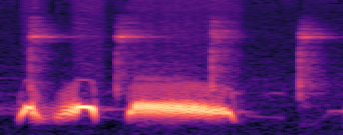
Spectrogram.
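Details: Thổ-voiced spotted dove cooing to trigger decoy doves to reply: a single phrase of a rising-falling double note and then a long, steady, husky low coo, with faint high chirps around it.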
